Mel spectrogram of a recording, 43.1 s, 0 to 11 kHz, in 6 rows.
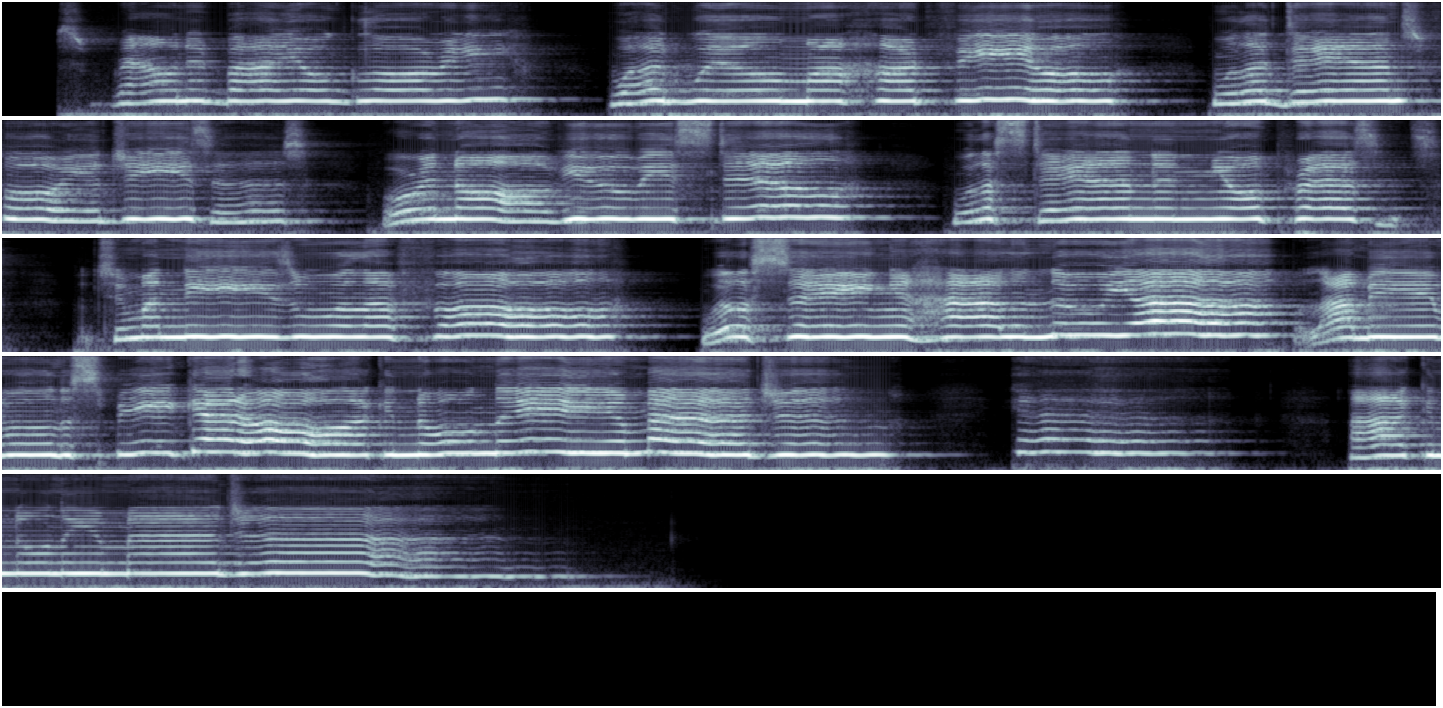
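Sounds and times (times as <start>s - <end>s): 
voice in a small room: 0.3s - 26.0s, 26.7s - 27.6s, 28.4s - 31.6s.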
